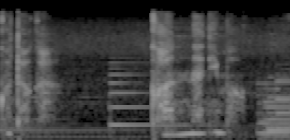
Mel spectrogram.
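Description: Anime character dialogue, a voice speaking in short phrases over soft background piano music with sustained notes.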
